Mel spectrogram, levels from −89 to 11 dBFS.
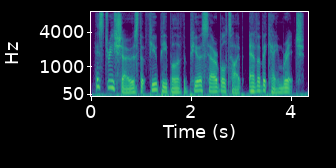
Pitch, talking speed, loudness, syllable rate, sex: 115 Hz, 180 wpm, -20 LUFS, 5.4 syllables/s, male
